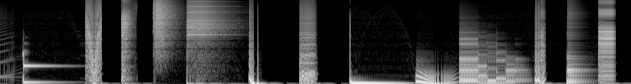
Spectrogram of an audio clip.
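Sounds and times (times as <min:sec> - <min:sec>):
musical hits: 0:00.3 - 0:00.9, 0:03.5 - 0:06.1.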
